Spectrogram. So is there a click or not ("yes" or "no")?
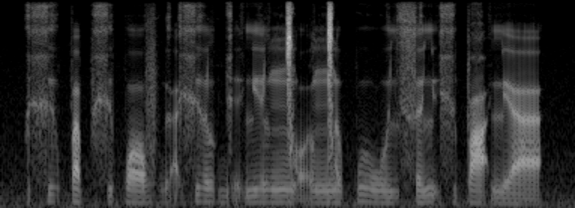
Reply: yes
